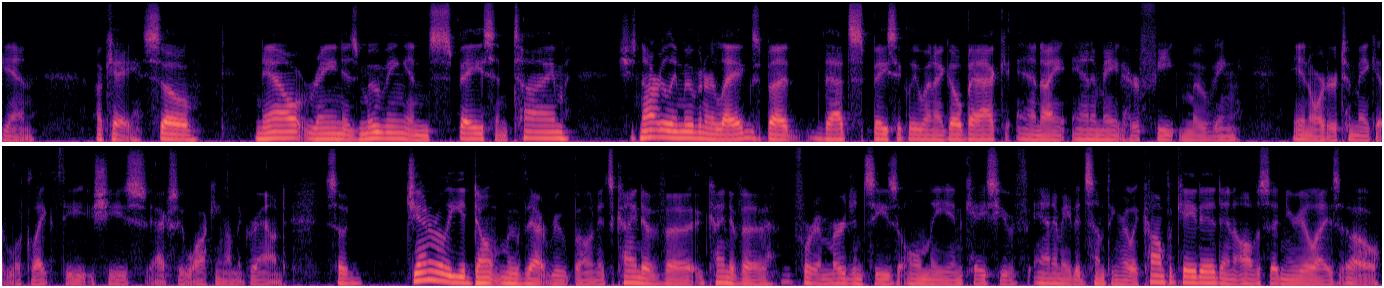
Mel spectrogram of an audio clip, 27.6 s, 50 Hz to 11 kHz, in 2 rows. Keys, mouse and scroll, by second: 1.0-1.6 scroll up 2, 1.6 scroll up 4, 1.8-2.8 scroll down 3, 2.8-3.2 scroll up 2, 4.5 click, 5.1 click, 6.0-6.6 scroll down 2, 6.6-7.0 scroll up 3, 7.1-7.7 scroll down 4, 7.7-9.1 scroll up 2, 10.1-15.4 drag, 20.3-21.0 scroll up 2, 21.0 scroll down 1, 21.0-21.5 scroll down 2, 21.5-21.9 scroll up 2.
